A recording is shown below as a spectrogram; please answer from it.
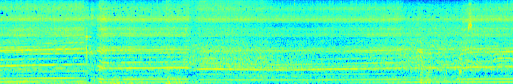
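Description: Race car engine in the video game Need for Speed Heat, a steady loud engine drone with shifting pitch and rising revs throughout, under a layer of game music.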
